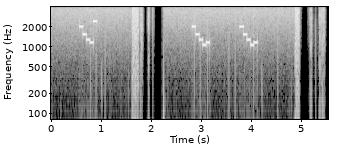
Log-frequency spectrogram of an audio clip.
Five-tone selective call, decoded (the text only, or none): 85320 85312 85312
